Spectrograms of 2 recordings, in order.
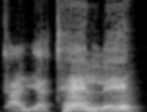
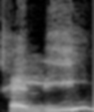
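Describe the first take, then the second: First: The final vowel is said the Italian way. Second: The final vowel is said the English-speaker way. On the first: The speaker calls it right. "we pronounce E" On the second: The speaker calls it wrong. "that you say tagliatelli"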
